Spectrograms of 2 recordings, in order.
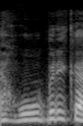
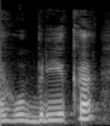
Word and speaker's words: rubrica: Pronúncia correta não é rúbrica, é rubrica.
